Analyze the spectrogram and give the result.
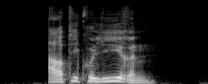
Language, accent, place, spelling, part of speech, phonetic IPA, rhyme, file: German, Germany, Berlin, artikulieren, verb, [aʁtikuˈliːʁən], -iːʁən, De-artikulieren.ogg
- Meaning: to articulate (to clarify)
